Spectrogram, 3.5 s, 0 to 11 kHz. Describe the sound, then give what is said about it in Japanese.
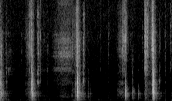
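Several sharp knife chops on a cutting board while preparing pork miso soup (tonjiru), spaced irregularly with pauses between them, fairly clear against a quiet background. “もう今日は1本だけにしますいち切り、”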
